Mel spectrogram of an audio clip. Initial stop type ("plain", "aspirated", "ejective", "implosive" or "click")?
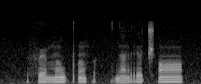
ejective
